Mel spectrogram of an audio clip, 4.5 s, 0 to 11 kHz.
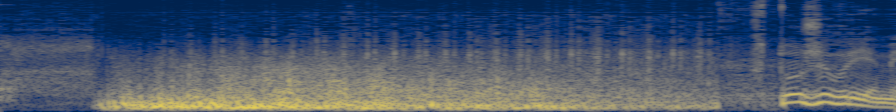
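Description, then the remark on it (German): A massive explosion of a new Russian vacuum bomb in a test, carried aboard a Tupolev 160, erupts into a deep, sustained rumbling roar that rolls on for about three seconds before cutting off, followed by a voice starting to speak. “Was folgt, ist eine gewaltige Explosion.”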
